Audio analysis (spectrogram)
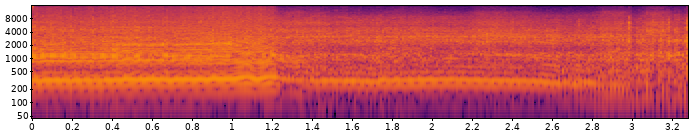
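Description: A Yamaha YZ250F dirt bike engine pulls hard through the gears, loud and close, with a steady droning roar that eases after about a second and then climbs again.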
